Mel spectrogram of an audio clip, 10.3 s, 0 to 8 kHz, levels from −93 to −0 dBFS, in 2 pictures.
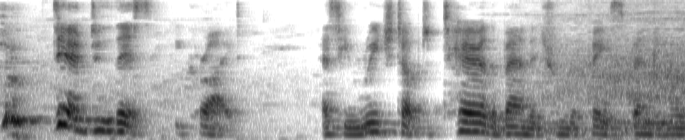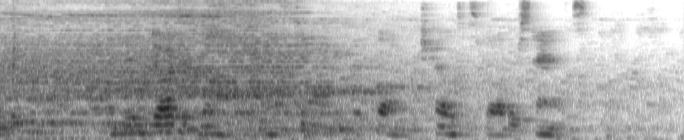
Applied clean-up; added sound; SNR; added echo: classical method WPE with log-MMSE.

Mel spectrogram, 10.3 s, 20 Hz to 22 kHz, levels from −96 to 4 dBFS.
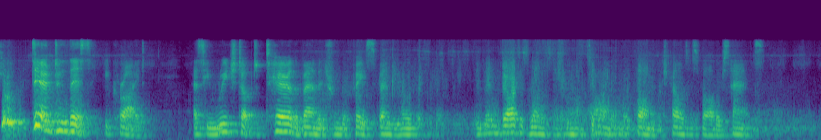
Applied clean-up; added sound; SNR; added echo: neural separator model SepFormer DNS4.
